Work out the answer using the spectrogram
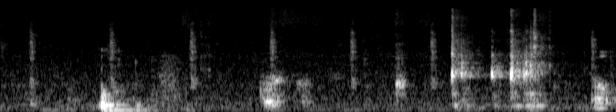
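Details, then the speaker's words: Floppy drive formatting a Maxell double-density disk in a quiet room: sharp dry clicks about every half second, slightly uneven, normal head stepping during format. "hey i can hear it clicking all the way through oh yeah here we go lovely sound it is"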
